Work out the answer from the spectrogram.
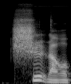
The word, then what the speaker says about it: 吃: 말 더듬을 흘자, 중국에서는 아까 말씀드린 것처럼 치라고 발음을 하고요.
